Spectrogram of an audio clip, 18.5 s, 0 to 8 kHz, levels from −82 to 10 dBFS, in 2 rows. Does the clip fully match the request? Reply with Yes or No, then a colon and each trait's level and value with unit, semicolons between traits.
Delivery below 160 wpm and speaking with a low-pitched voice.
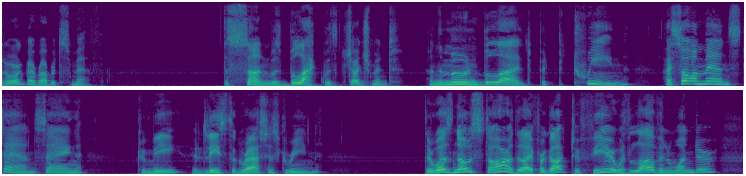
No: slow, 135 wpm; medium, 180 Hz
